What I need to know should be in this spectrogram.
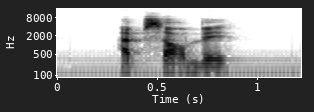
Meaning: feminine singular of absorbé
- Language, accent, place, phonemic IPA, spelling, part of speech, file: French, France, Lyon, /ap.sɔʁ.be/, absorbée, verb, LL-Q150 (fra)-absorbée.wav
